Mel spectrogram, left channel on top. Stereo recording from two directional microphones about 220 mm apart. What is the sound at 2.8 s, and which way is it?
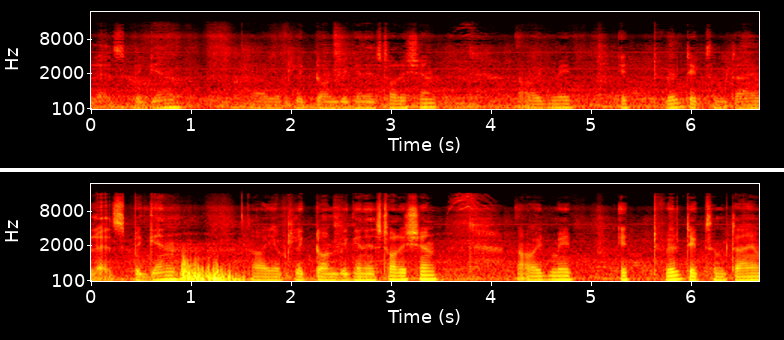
Speech, 45° right (ahead or behind).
